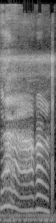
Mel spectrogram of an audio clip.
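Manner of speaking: short imitated squawk; mock hen squawk. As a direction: bark out a little hen cry.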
